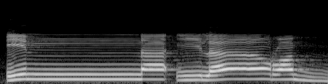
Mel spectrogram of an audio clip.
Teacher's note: Apabila ada nun yang bertasydid maka disebut wajibul ghunnah sehingga kita harus membaca ditekan ditahan dijelaskan dan didengungkan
